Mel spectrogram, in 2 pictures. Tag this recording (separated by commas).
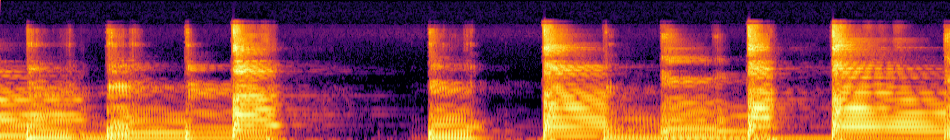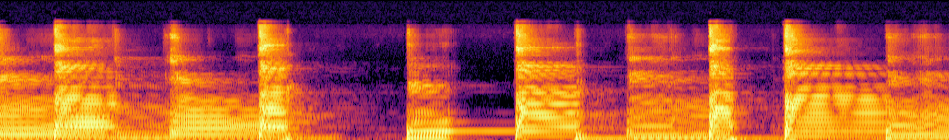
Jazz, Music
